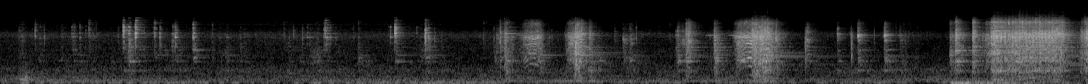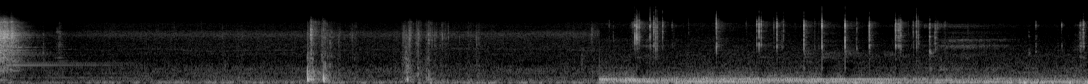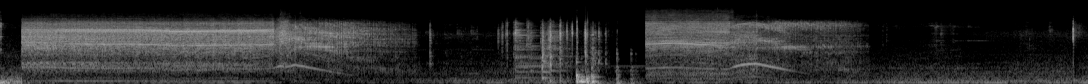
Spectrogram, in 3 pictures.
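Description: Metal trailer hardware clanking and knocking as it is handled, then an angle grinder with a cut-off wheel cutting through bolts in two loud bursts in the second half, its pitch falling as the wheel spins down after each cut. It is used to cut off bolts whose nuts spin and will not come undone.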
